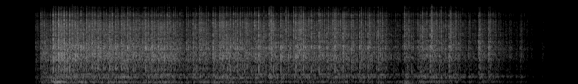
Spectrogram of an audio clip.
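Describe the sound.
A prize wheel spun for a game gives a dense, rapid ratcheting rattle of clicks that runs steadily for about five seconds, dips briefly near the end, then fades out.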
